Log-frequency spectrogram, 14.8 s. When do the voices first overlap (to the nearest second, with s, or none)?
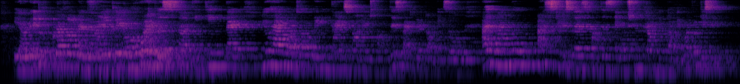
2 s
